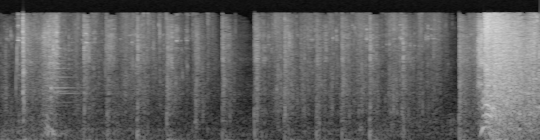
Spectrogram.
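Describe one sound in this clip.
Heavy footsteps run over stony ground.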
